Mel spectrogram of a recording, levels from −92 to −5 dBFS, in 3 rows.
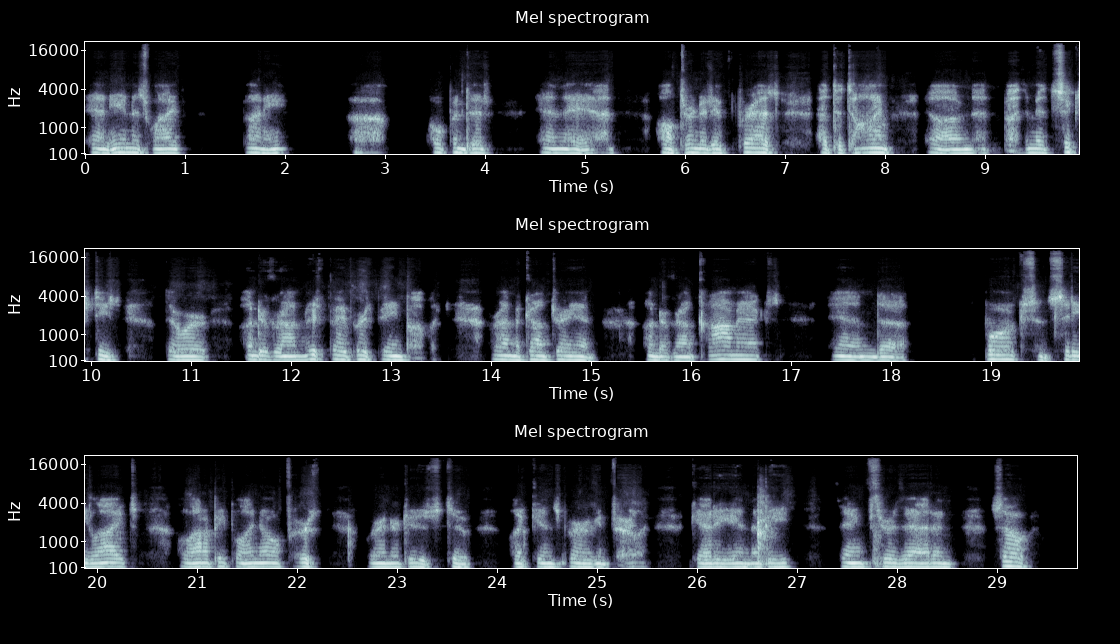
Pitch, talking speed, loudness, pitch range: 135 Hz, 130 wpm, -22 LUFS, 130-145 Hz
